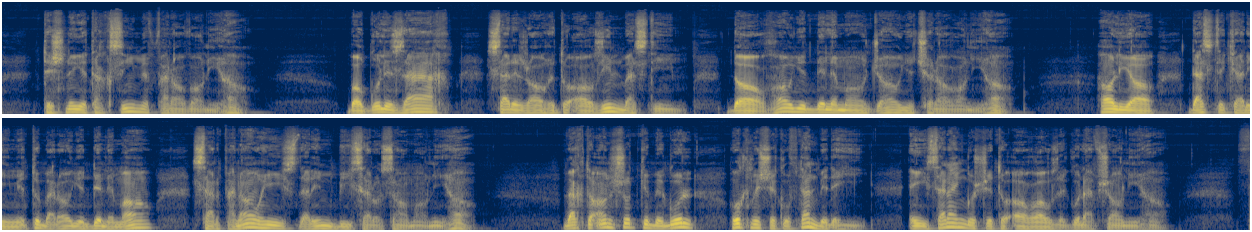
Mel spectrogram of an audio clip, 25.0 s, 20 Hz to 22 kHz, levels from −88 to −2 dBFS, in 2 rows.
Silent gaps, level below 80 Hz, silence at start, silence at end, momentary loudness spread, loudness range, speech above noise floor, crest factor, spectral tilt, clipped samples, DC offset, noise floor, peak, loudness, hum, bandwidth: none; -38 dBFS; 0.4 s; 0 s; 12 LU; 3 LU; 40 dB; 20 dB; -5 dB/octave; under 0.1%; under 0.1%; -60 dBFS; 0 dBFS; -21 LUFS; none; 16.5 kHz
